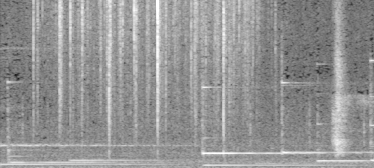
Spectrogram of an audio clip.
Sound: fire crackling

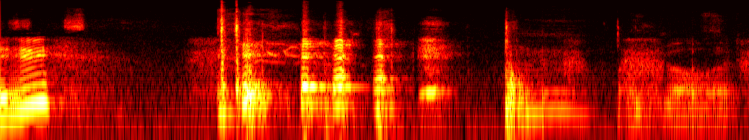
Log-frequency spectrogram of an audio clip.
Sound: laughing

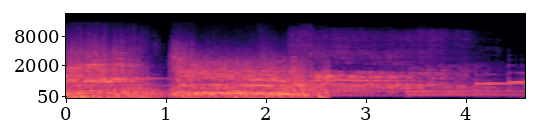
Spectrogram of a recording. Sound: screams of the giant Flying Spaghetti Monster; screams of the giant Flying Spaghetti Monster fading

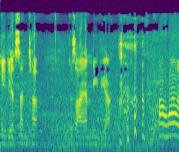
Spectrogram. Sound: laughing

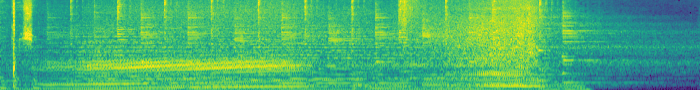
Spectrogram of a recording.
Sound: upbeat music; car engine revving

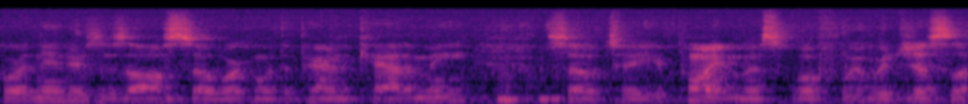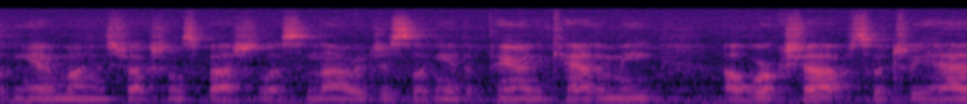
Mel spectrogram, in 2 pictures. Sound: laughter

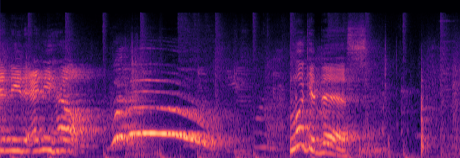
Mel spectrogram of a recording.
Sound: cheering

